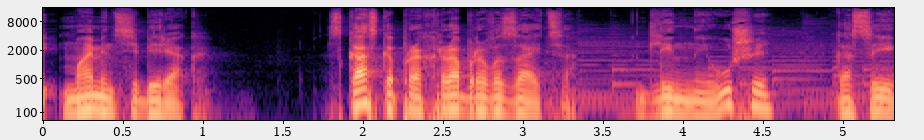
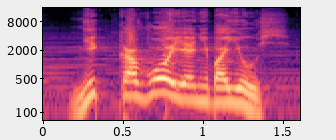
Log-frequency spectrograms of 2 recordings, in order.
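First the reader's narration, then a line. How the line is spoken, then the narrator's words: Loud shout through forest. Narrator (Russian): крикнул он на весь лес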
